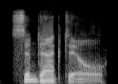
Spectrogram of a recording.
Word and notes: syndactyl: British English

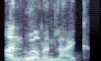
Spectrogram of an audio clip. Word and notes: unworkmanlike: Indian

